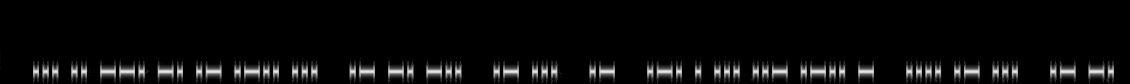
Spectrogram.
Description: Morse code, heard as a keyed tone, about 25 wpm, 600 Hz. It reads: SIGNALS AND AS A RESULT HAS AN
